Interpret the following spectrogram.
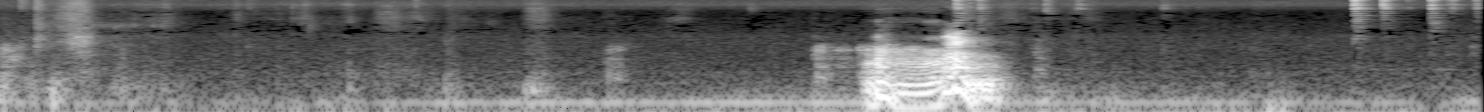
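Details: A Shiba Inu, healthy a couple of weeks after stomach surgery, gives a single loud, harmonic, drawn-out cry amid a quiet room hum.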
